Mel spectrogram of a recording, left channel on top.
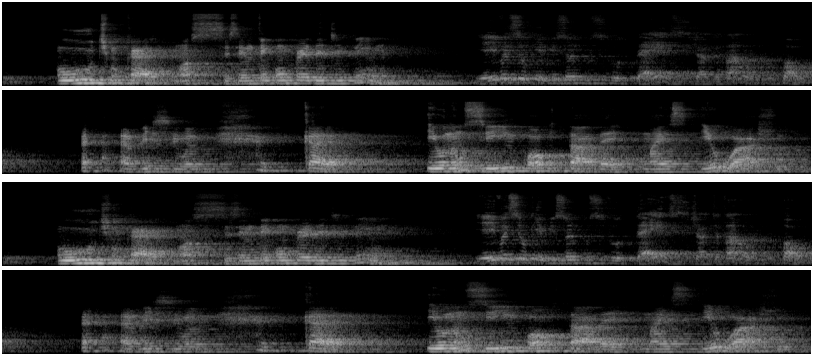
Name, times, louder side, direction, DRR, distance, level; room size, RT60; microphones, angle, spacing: voice 1, 0.5-3.9 8.9-11.7 12.3-16.0, left 1 dB, 85° left, -1 dB, 2.0 m, -29 dB
voice 2, 4.7-8.1, right 2 dB, 60° right, -1 dB, 2.0 m, -39 dB
22.5 x 12.5 x 2.6 m, 2.5 s
head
